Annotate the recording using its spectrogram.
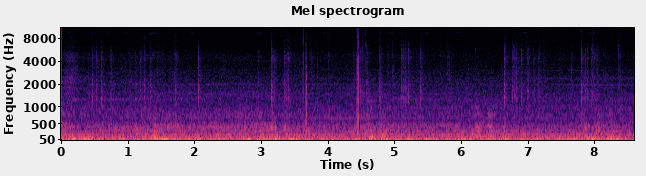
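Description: Hyderabad Metro train running steadily along an elevated track, a continuous low rumble heard from inside the carriage, with a few faint clicks, the sharpest about halfway through.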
